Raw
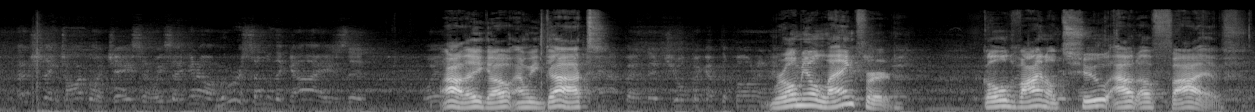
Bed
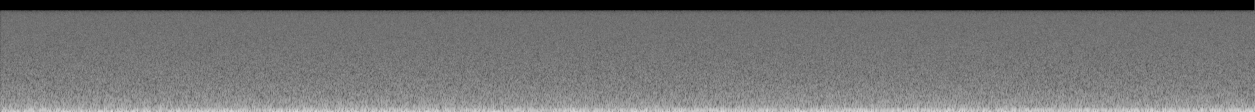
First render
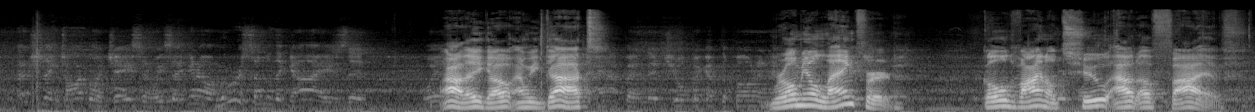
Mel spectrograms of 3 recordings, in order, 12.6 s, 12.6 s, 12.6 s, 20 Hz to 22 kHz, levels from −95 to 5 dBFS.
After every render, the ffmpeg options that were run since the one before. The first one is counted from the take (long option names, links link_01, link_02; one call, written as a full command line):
ffmpeg -i in.wav -af anull out.wav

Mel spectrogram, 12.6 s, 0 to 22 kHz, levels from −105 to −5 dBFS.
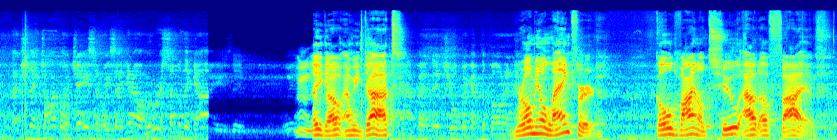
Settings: ffmpeg -i in.wav -filter_complex "[0:a]asplit=3[link_01][link_02][link_03];[link_01]afade=type=out:start_time=3.11:duration=0.02[link_04];[link_02]asplit=3[link_05][link_06][link_07];[link_05]bandpass=frequency=270:width_type=q:width=8,volume=0dB[link_08];[link_06]bandpass=frequency=2290:width_type=q:width=8,volume=-6dB[link_09];[link_07]bandpass=frequency=3010:width_type=q:width=8,volume=-9dB[link_10];[link_08][link_09][link_10]amix=inputs=3:normalize=0,afade=type=in:start_time=3.11:duration=0.02,afade=type=out:start_time=4.69:duration=0.02[link_11];[link_03]afade=type=in:start_time=4.69:duration=0.02[link_12];[link_04][link_11][link_12]amix=inputs=3:normalize=0,asettb=1/sr,asplit=3[link_13][link_14][link_15];[link_13]atrim=end=8.824[link_16];[link_14]atrim=start=8.82:end=10,asetpts=PTS-STARTPTS,afade=type=in:duration=0.004:curve=qsin,afade=type=out:start_time=1.176:duration=0.004:curve=qsin,highshelf=frequency=6200:gain=9[link_17];[link_15]atrim=start=9.996[link_18];[link_16][link_17]acrossfade=duration=0.004:curve1=hsin:curve2=qsin[link_19];[link_19][link_18]acrossfade=duration=0.004:curve1=qsin:curve2=hsin" out.wav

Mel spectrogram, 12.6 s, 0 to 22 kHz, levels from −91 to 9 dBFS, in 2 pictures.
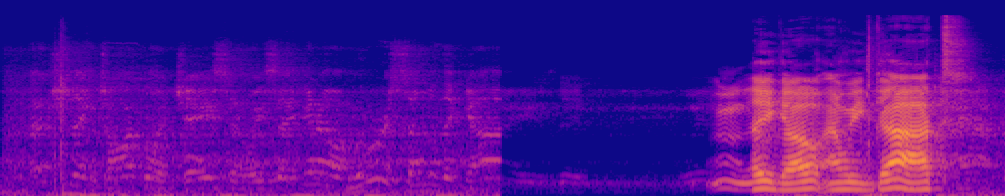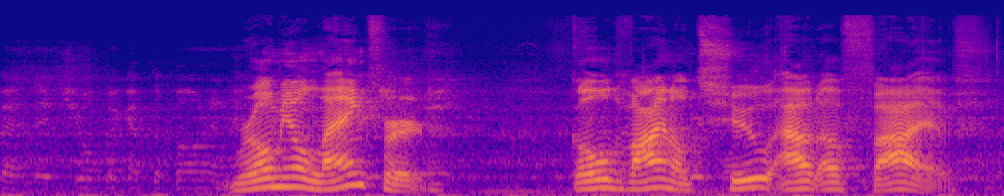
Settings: ffmpeg -i in.wav -af "adynamicequalizer=threshold=0.0158:dfrequency=2300:dqfactor=0.76:tfrequency=2300:tqfactor=0.76:attack=5:release=100:ratio=0.375:range=3.5:mode=boostabove:tftype=bell" out.wav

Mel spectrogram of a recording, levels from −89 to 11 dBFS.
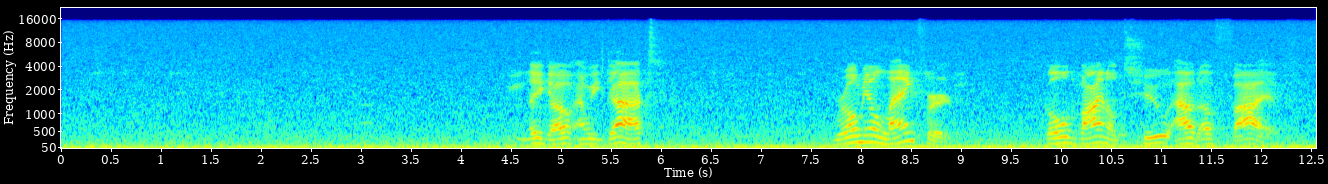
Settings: ffmpeg -i in.wav -i bed.wav -filter_complex "[1:a]volume=-7.5dB[link_01];[0:a][link_01]amix=inputs=2:normalize=0" out.wav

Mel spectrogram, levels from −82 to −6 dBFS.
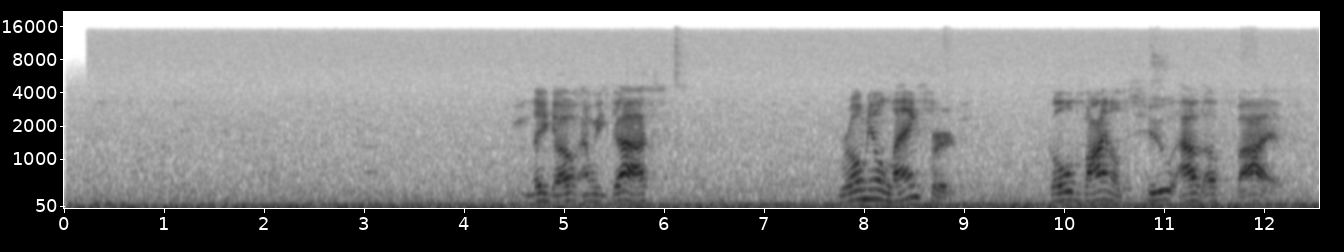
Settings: ffmpeg -i in.wav -filter_complex "[0:a]asplit=2[link_01][link_02];[link_02]adelay=26,volume=-11.5dB[link_03];[link_01][link_03]amix=inputs=2:normalize=0,acrossover=split=4800[link_04][link_05];[link_05]adelay=210[link_06];[link_04][link_06]amix=inputs=2:normalize=0" out.wav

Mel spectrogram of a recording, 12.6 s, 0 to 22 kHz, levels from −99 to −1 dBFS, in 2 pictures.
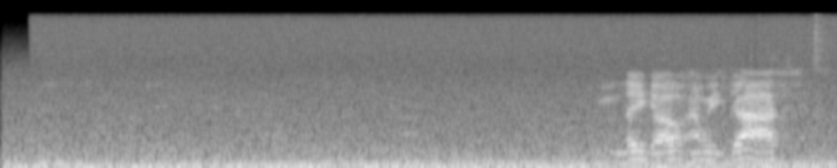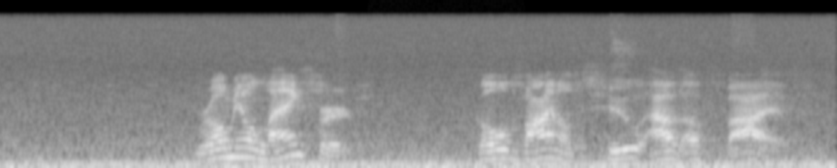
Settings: ffmpeg -i in.wav -af "volume=3dB,alimiter=limit=-1dB:level=0:latency=1" out.wav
